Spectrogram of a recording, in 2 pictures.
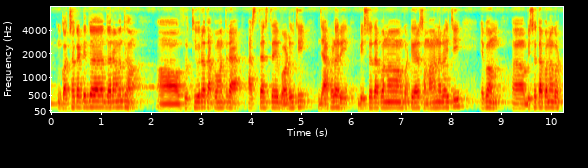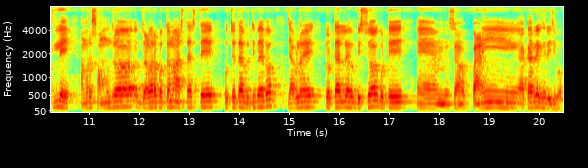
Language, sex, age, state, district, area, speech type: Odia, male, 18-30, Odisha, Dhenkanal, rural, spontaneous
